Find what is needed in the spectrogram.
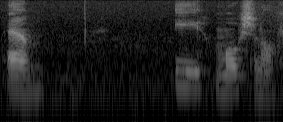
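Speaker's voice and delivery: slow word-by-word poem reading with long pauses. Shown as a demonstration. Reading a poem line aloud to the viewers, slowly paced. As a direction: read it slowly, one word at a time.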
